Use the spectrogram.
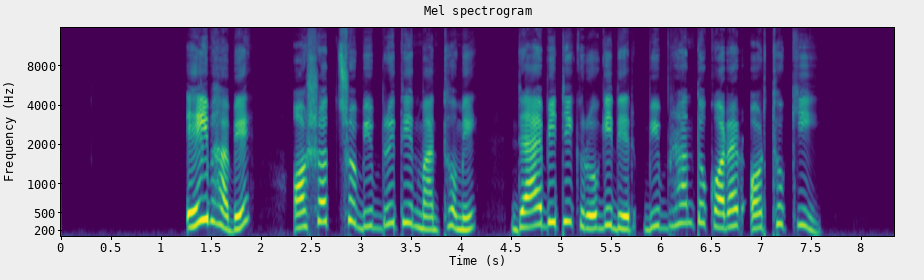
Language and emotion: Bengali, neutral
